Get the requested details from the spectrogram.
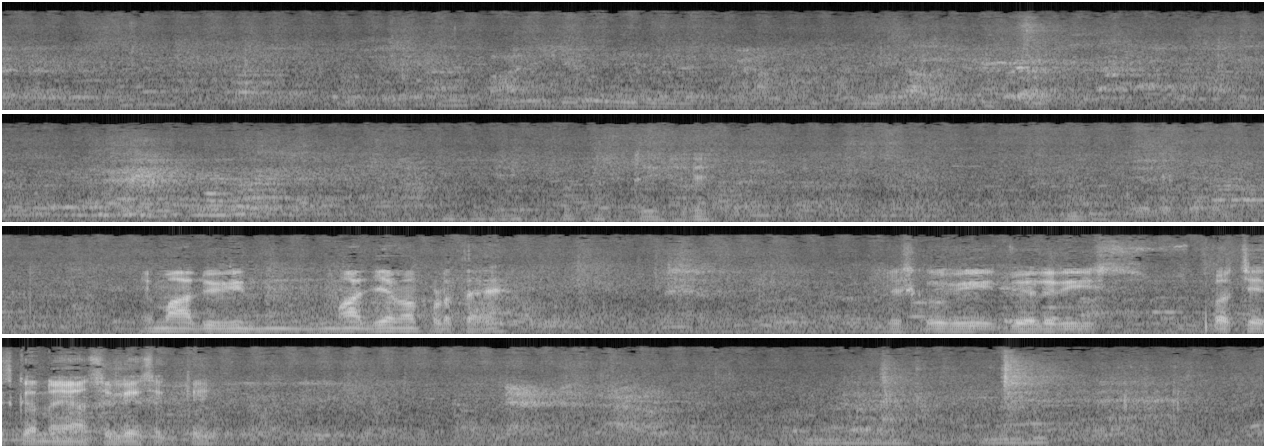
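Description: People chat in the background of an echoing indoor hall.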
